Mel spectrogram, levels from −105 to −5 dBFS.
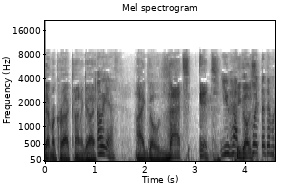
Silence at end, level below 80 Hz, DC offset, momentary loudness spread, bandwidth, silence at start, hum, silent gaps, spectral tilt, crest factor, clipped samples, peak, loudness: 0 s; -26 dBFS; under 0.1%; 8 LU; 8.8 kHz; 0 s; none; none; -6 dB/octave; 14 dB; under 0.1%; -4 dBFS; -18 LUFS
